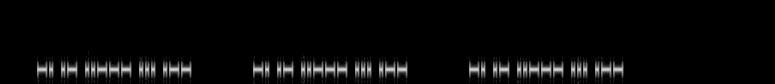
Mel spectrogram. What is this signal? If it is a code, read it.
Morse code, heard as a keyed tone, about 37 wpm, 700 Hz. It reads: NA2SW NA2SW NA2SW
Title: USA Call Signs - 5 Characters - Repeated 3x - 40wpm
